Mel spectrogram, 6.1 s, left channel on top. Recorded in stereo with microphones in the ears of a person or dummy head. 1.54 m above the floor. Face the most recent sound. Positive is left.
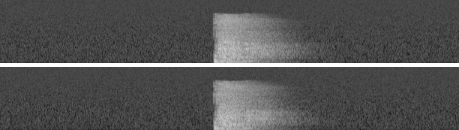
turn(degrees=-20)  # may be behind; listen again after turning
